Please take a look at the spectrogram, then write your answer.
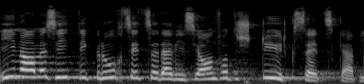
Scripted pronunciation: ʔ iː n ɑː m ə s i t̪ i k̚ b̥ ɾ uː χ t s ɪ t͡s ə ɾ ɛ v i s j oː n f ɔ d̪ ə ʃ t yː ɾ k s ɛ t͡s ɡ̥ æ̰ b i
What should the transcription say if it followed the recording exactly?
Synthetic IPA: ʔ iː n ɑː m ə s i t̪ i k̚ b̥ ɾ uː χ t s ɪ t͡s ə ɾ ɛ v i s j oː n f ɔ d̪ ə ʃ t yː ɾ k s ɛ t͡s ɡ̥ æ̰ b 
